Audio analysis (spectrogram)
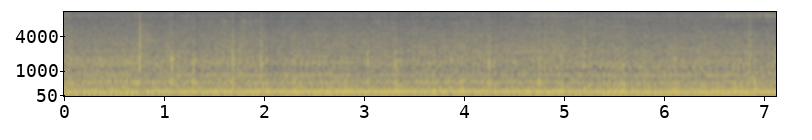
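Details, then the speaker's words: Big-turbo VW MK5 2.0T startup after an Audi TTRS low-pressure fuel pump and custom cooling piping install, in a garage; uneven, lumpy idle with irregular ticks and stumbles over a steady hum, turbo spinning; rough running. "If it were like running 100% properly, it would sound pretty good. Like the sound it makes is not bad."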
